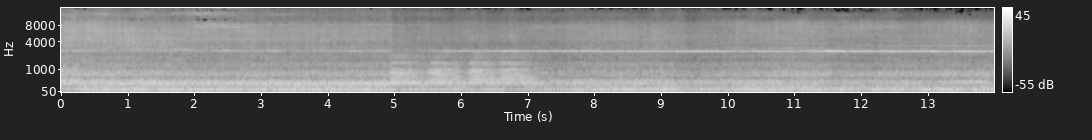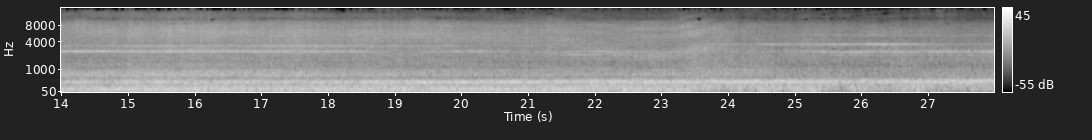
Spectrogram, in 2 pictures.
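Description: Norfolk Southern diesel freight locomotives rumbling past, then empty coal hopper cars rolling by, with a steady high-pitched squeal of wheels on the curve. A horn sounds briefly about five seconds in.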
